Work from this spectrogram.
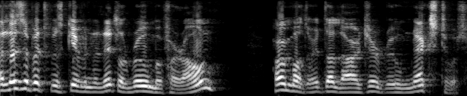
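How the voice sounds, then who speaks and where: In a Dublin accent, a man with a fairly high voice talks at a moderate pace with lively intonation. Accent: Dublin Irish. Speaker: author and storyteller. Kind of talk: reading aloud.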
